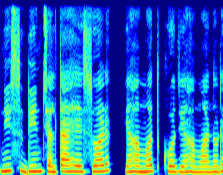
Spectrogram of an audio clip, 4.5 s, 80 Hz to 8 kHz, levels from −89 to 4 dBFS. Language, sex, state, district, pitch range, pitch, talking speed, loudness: Hindi, female, Chhattisgarh, Balrampur, 255-275 Hz, 260 Hz, 135 wpm, -18 LUFS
